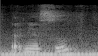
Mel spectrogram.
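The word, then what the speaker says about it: Hermès: Да, только там S не произносится, произносится. Потому что это французское слово. Хочешь сейчас ход конем, просто на который делится жизнь до и после? Это его фамилия, и сам а, его там представитель главный есть интервью, в котором озвучивается вслух его фамилия с «С». А по правильно по правилам, да, мы «С» не читаем, но так как это фамилия, она там читается у него. Это ну, Эрмес, да.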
